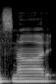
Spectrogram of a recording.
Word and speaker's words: Snod: what's going on everybody my name is Ryan snod it rhymes with odd and you're watching and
